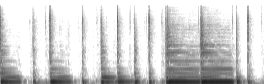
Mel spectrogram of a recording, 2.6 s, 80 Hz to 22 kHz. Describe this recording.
Sympatheque Guit B 5
jazz, music, jazzy
jazz, jazzy, music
